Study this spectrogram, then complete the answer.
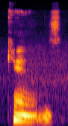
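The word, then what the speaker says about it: quinze: as a student because it sounded to me like the word can like a soda can cans not sure why i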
